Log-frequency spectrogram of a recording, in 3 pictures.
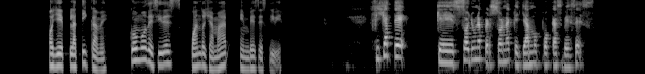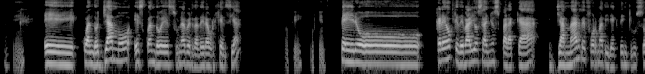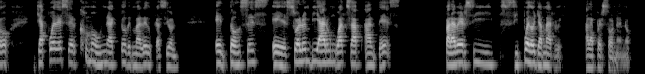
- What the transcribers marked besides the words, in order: drawn out: "Pero"; laughing while speaking: "como"; other noise
- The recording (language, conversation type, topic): Spanish, podcast, ¿Cómo decides cuándo llamar en vez de escribir?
